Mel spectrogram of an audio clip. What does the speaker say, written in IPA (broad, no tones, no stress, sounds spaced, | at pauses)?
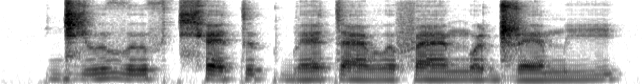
d͡ʑ ɯ ð ɯ θ t͡ɕʰ ɛ t ɯ k b ɛ t æ β ə f æ ŋʷ ɛ ɖ͡ʐ ɛ m i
